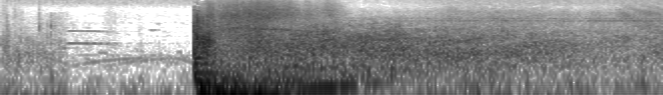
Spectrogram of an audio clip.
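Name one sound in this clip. A cannon fires with a loud boom.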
